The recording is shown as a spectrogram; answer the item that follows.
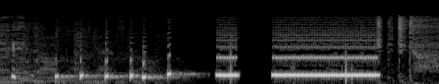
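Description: Telephone ringing while calling a friend: a quick series of short dialing beeps, then a brief ring tone burst, a pause, and a longer steady ring tone.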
